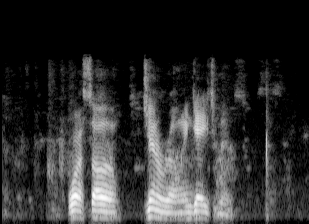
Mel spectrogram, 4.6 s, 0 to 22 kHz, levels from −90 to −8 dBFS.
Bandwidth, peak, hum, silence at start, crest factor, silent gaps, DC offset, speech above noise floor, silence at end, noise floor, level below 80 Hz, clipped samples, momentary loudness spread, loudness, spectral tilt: 7.8 kHz; -2 dBFS; none; 0.7 s; 18 dB; none; under 0.1%; 40 dB; 0.6 s; -57 dBFS; -62 dBFS; under 0.1%; 20 LU; -17 LUFS; -5.5 dB/octave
